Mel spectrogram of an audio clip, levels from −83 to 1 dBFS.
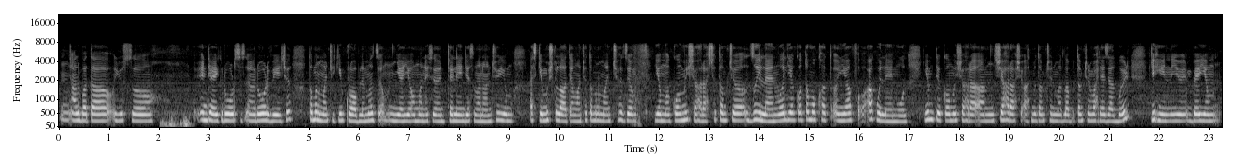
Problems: background sounds at intervals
